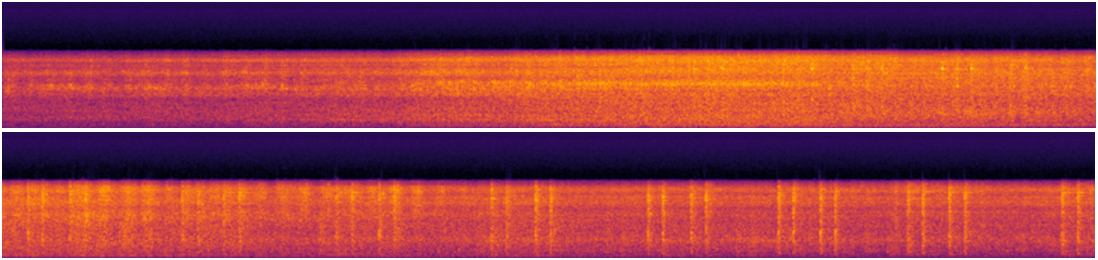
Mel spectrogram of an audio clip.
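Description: KiwiRail diesel-hauled freight train passing. The locomotive's engine grows louder over the first few seconds, peaks, and then fades. After that the wagons roll by with a long, uneven run of wheel clicks over the rail joints.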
